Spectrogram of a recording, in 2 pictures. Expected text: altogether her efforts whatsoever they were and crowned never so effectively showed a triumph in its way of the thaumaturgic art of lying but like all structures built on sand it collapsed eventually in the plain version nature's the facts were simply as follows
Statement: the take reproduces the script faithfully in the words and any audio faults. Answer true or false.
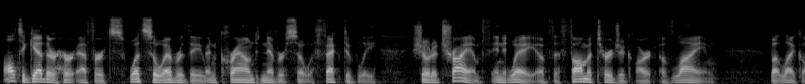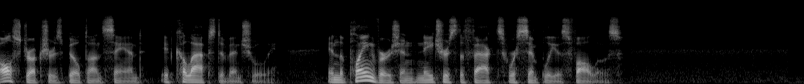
false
